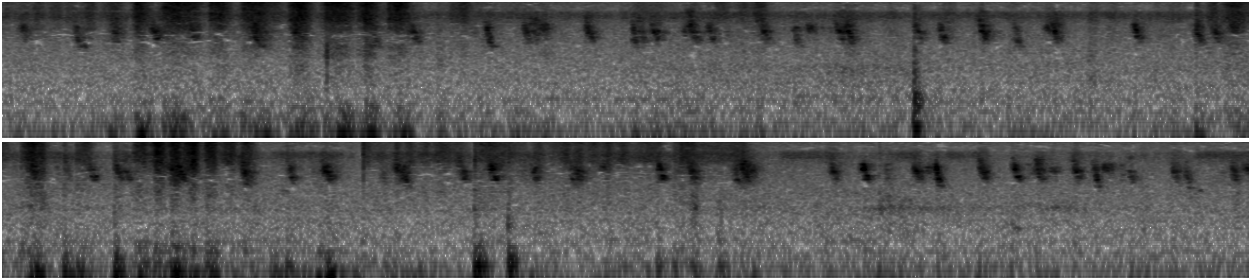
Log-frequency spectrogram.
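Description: A paintbrush swishes across wall siding.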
